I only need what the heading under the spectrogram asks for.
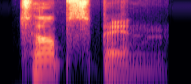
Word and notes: topspin: British English

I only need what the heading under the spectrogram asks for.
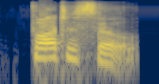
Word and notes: photocell: Indian

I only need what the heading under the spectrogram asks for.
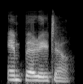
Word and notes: imperator: Indian

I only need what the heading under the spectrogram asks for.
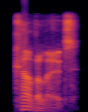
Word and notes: coverlet: British English

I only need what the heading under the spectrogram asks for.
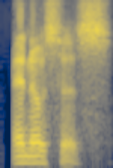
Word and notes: enosis: American English

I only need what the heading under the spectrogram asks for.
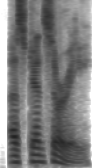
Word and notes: ostensory: American English

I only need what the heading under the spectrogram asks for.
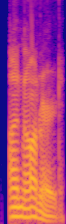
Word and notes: unhonoured: American English

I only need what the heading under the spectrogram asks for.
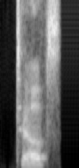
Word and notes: turves: Indian

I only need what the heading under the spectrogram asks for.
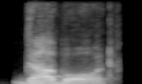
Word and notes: garboard: Indian

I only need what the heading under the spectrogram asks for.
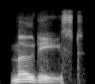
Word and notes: modiste: British English

